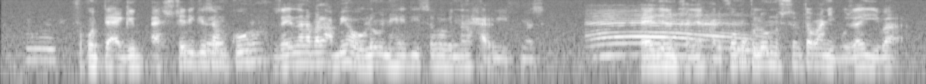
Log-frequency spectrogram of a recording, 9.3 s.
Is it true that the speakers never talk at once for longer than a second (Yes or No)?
No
